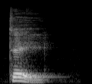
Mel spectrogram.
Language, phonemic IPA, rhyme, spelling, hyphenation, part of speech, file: Dutch, /teː/, -eː, thee, thee, noun, Nl-thee.ogg
- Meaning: 1. tea 2. tea-time, tea break, meeting in which tea is served 3. half-time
